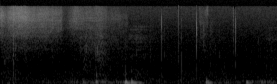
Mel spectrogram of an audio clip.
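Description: Fingertips with long nails scratch and tap the glossy paper cover of a closed ELLE magazine lying on red fabric. A soft, bright hiss of scratching opens the clip, followed by four quiet, low, dull taps. Thin, sharp ticks sound between the taps.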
